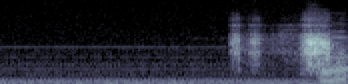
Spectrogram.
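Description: A pause in the talk with only a low steady hum, then a short vocal sound about a second and a half in and a voice starting to speak near the end.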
